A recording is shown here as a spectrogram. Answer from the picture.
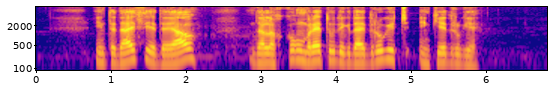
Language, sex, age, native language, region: Slovenian, male, 50-59, Slovenian, Central Slovenia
